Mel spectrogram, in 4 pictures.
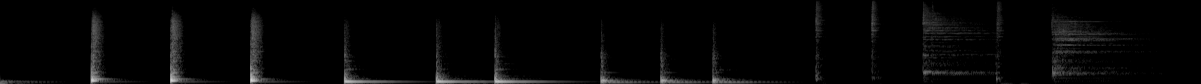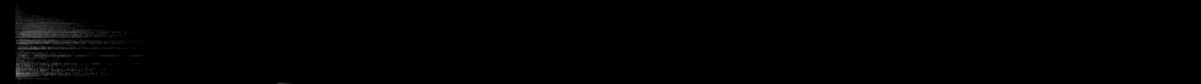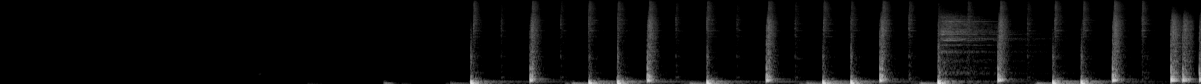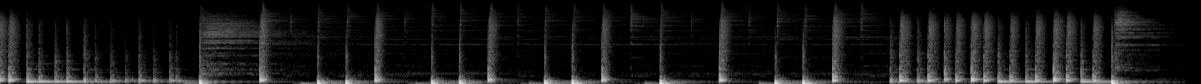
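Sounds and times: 
dry full drum kit: 0.9 - 1.2, 1.7 - 1.9, 8.2 - 10.9, 28.8 - 47.8.

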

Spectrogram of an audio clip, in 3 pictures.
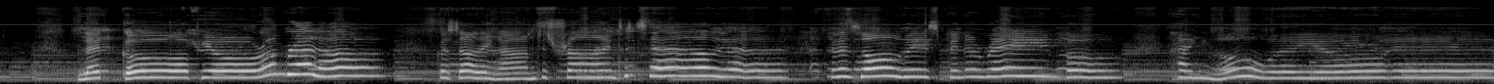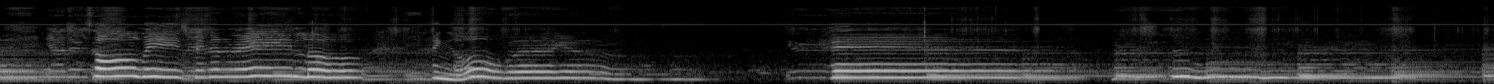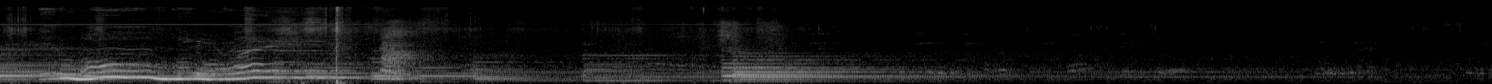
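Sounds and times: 
person singing: 0.0 - 35.1.

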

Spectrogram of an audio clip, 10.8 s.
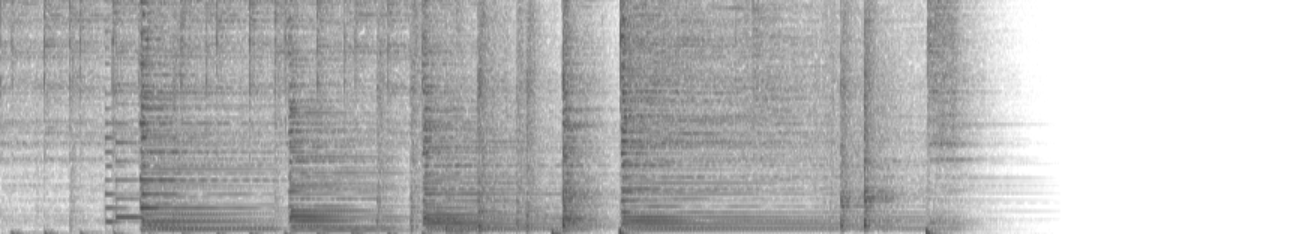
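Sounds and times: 
blues in C minor for bass auditions: 0.0 - 8.3.

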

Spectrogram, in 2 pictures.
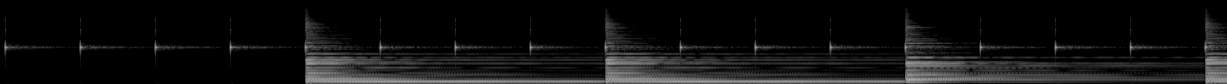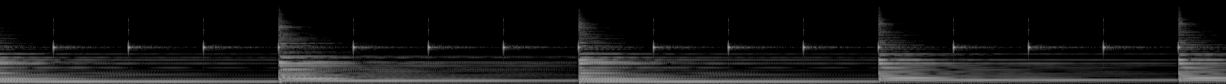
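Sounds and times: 
guitar chords: 3.1 - 24.5.

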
